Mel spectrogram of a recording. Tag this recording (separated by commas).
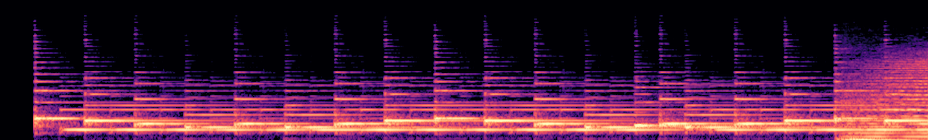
Music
